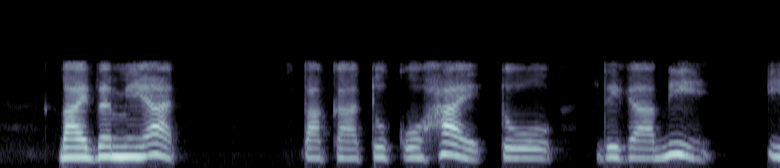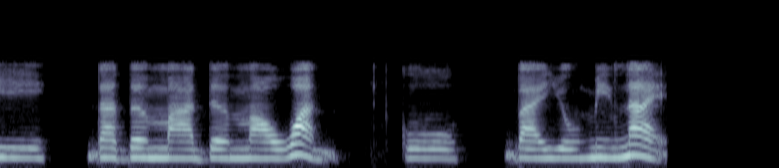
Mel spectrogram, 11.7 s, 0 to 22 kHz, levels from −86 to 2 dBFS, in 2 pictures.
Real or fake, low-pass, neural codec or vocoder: fake; 5.4 kHz; codec, 16 kHz, 2 kbps, FunCodec, trained on Chinese and English, 25 frames a second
